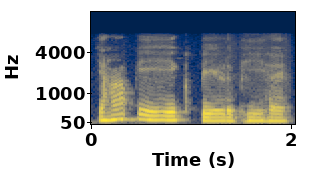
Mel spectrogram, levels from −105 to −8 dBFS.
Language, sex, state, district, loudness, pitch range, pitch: Hindi, male, Jharkhand, Ranchi, -14 LUFS, 115-140 Hz, 120 Hz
